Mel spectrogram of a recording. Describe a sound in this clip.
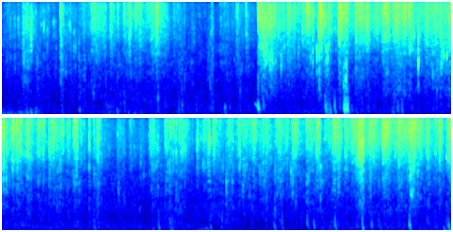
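Dry leaves rustle and crunch as dogs run through them.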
